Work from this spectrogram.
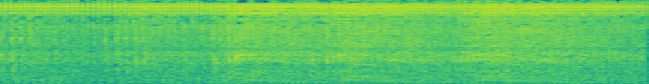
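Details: Bajaj Discover motorcycle in for engine work, with smoke problem: rough idle with busy, clattery mechanical rattle over exhaust beat; piston or timing chain noise suspected, not confirmed.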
